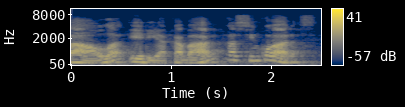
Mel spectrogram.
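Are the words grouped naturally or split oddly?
naturally. The words are grouped in natural phrases. The speaker calls it right.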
